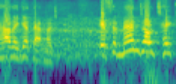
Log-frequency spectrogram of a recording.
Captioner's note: laughter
